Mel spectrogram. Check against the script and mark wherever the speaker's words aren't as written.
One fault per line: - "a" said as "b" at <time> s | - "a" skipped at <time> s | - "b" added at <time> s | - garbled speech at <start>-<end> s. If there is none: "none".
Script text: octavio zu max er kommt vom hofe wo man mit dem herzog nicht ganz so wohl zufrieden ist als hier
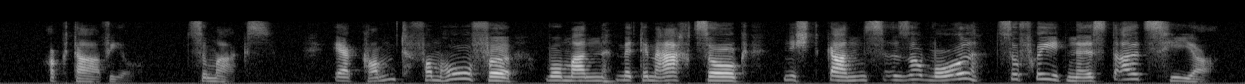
none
